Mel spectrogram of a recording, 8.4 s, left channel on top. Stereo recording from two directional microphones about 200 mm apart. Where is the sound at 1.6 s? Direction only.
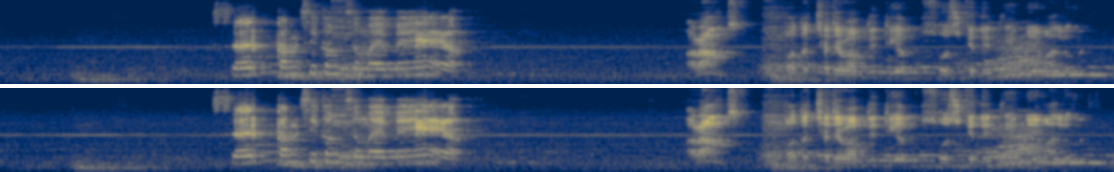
30° left (ahead or behind).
